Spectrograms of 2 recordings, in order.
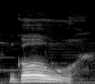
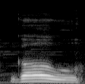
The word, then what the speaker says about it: go: Go que significa ir la o se pronuncia como o u go go el auxiliar wouldn't junto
